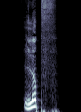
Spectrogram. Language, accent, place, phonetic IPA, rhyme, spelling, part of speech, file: German, Germany, Berlin, [lʊp͡f], -ʊp͡f, lupf, verb, De-lupf.ogg
- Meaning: 1. singular imperative of lupfen 2. first-person singular present of lupfen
